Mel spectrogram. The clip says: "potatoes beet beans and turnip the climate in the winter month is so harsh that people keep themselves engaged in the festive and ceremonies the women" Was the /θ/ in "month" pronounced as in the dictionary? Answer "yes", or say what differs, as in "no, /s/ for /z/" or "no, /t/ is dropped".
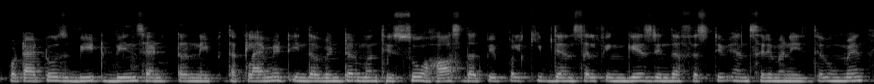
no, /t/ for /θ/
